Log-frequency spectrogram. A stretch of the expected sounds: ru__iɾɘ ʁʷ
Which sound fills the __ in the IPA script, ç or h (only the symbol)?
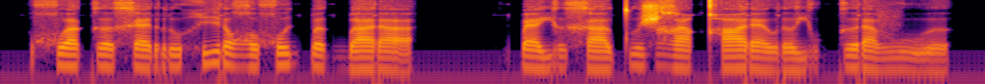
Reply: h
